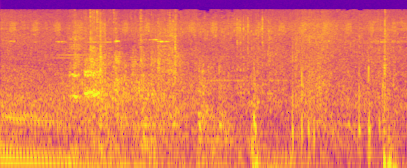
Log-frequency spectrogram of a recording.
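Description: A car door opens with a thud.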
